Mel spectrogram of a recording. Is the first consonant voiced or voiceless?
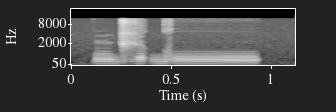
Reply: voiced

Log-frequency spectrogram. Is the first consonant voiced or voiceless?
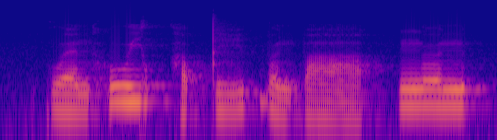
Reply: voiceless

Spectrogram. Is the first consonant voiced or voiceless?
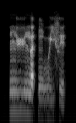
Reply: voiced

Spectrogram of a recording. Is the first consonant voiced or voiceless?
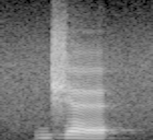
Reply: voiced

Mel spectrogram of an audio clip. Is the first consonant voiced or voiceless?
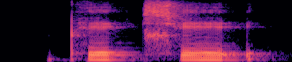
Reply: voiceless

